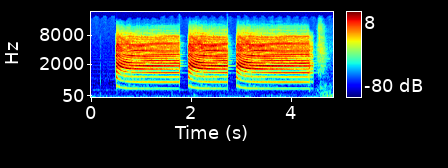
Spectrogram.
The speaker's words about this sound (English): Yep, those were the air horns, because that was dope, guys. That was pretty dope. So those are 3 air horns if you count them correctly. I might be off by 1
